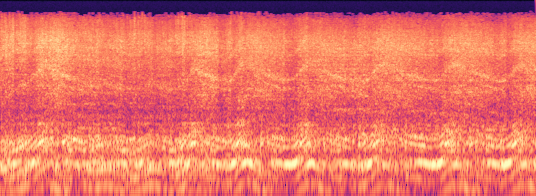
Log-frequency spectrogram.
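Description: Racing motorcycle engine running and revving, its pitch rising and falling repeatedly.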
